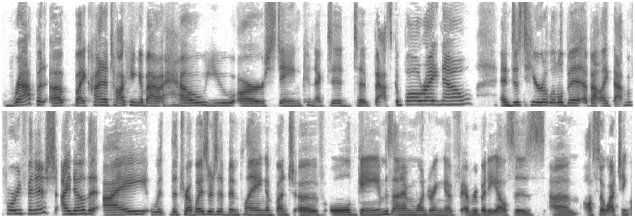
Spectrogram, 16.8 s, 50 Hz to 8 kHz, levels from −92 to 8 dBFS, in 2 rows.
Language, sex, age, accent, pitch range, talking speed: English, female, 30-49, American, 165-215 Hz, 195 wpm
